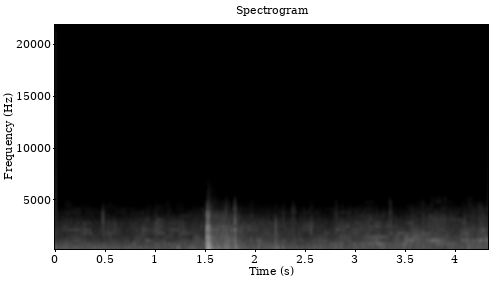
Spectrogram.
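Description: A starter's pistol fires once, a sharp crack about a second and a half in, starting a sprint race.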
